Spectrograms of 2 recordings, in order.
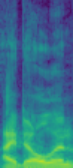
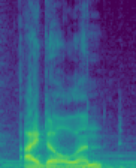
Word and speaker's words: Eidolon: to j-man he plays eidolon of blossoms and yes it's idol and i looked it up on google and it told me that that's how you pronounce it and with that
